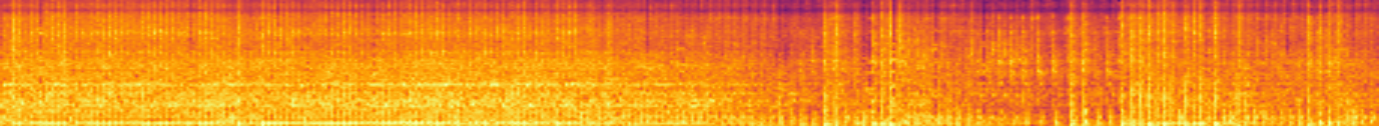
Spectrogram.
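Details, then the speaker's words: Long-stored Yerfdog go-kart single-cylinder, now running on its own without thumb-choking: fast, slightly uneven idle but keeps running; owner thinks a blocked passage or vent suddenly cleared. "I don't know what fixed it all of a sudden just kind of pulled through and it started going on its own for me thumbing it"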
